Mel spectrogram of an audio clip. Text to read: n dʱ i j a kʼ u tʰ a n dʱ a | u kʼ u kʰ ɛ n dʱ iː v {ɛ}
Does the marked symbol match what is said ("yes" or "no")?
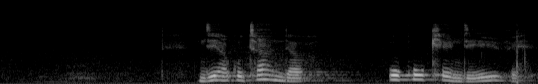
yes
